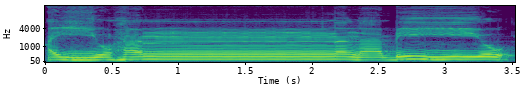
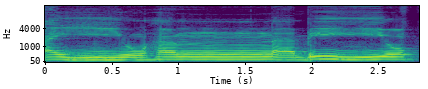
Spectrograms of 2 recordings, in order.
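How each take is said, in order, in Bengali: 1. n ধ্বনিটি নাসিক্য গুঞ্জনসহ টানা হয়। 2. n ধ্বনিটি নাসিক্য গুঞ্জনসহ টানা হয়।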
